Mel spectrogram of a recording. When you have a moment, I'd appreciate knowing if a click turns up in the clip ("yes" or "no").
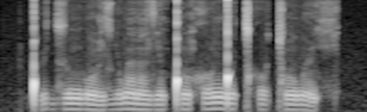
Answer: yes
